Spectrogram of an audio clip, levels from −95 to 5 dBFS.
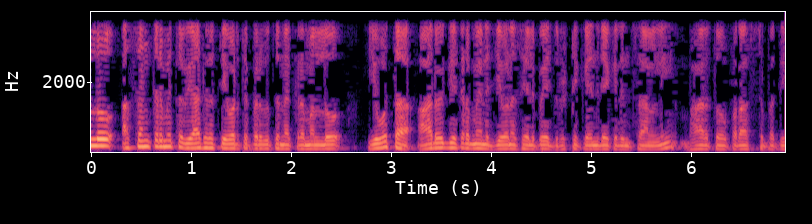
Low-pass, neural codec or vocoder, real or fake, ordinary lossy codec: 3.6 kHz; none; real; none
